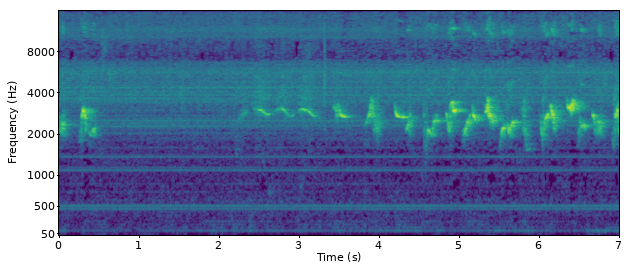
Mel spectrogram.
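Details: Red-billed leiothrix singing: after a short opening note and a pause, a run of quick fluty, warbled whistled notes rising and falling, growing faster and livelier toward the end, over a faint steady electrical hum.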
